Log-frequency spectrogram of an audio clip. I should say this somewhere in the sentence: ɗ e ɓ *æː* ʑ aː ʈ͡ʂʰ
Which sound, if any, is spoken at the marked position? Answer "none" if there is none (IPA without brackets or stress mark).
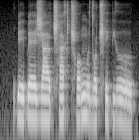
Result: ɛː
